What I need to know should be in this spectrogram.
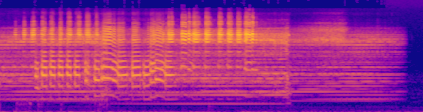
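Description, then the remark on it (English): A bright electronic phone ringtone for an incoming call plays a quick, pulsing melody of repeated notes, then settles into a sustained tone that fades out. Fairly loud, with no voices. “I'm getting a phone call as I'm trying to play for my best friend.”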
